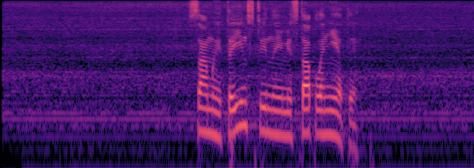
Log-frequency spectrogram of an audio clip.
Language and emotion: Russian, neutral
